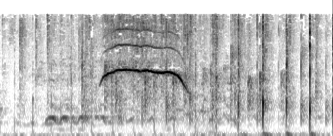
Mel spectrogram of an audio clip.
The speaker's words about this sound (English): We're clapping.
